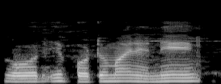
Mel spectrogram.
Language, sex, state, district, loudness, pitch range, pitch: Rajasthani, male, Rajasthan, Churu, -18 LUFS, 135-150 Hz, 145 Hz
